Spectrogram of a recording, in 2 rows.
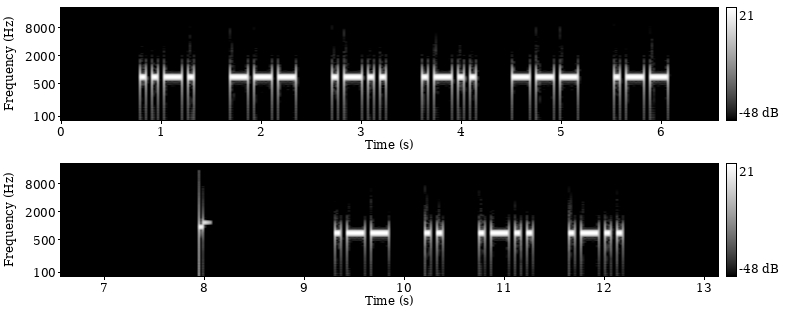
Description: Morse code, heard as a keyed tone, about 21 wpm, spaced as for 15 wpm, 700 Hz. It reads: FOLLOW WILL
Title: 2x Character Spacing - Top 300 Words - 20wpm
